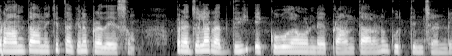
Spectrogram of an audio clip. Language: Telugu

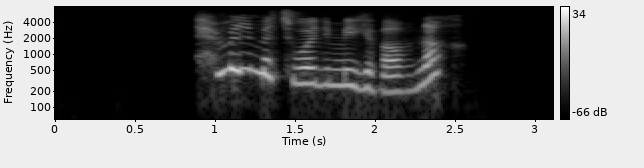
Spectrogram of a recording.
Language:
Kabyle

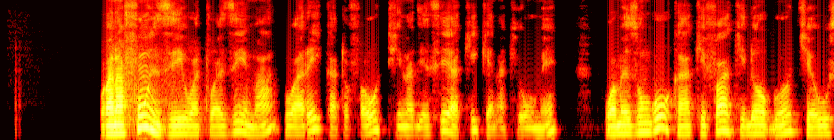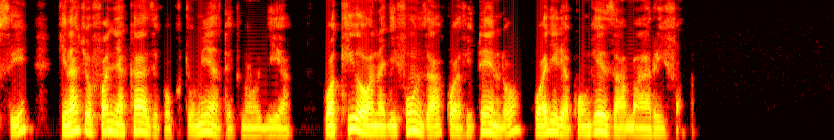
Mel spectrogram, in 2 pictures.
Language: Swahili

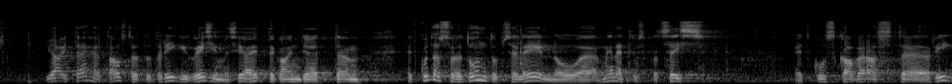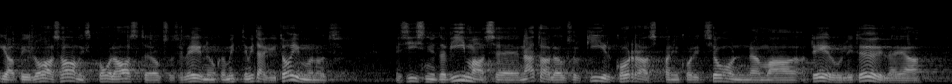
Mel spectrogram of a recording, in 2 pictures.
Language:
Estonian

